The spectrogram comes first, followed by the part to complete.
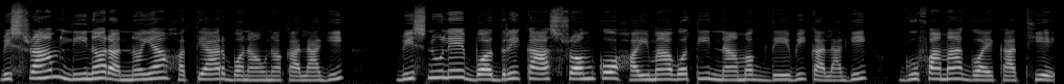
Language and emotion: Nepali, neutral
